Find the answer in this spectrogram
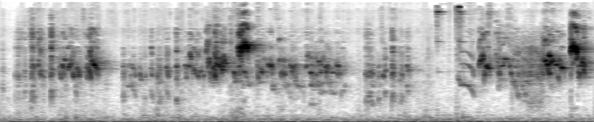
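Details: Budgerigar chirping: soft warbling chatter broken by a few sharp, piercing squeaks, short buzzy notes with brief pauses between bursts, quiet hum beneath.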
